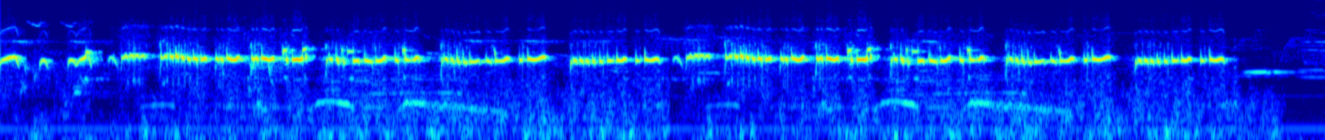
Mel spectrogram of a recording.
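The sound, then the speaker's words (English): Wandering tattler (ulili) alarm calls: a rapid run of high, piercing whistled notes on one pitch, repeating almost without pause. Fainter, lower swooping calls sound in the background. “Their English name, wandering tattler, refers to their alarm calls to warn other birds when hunters or predators are nearby.”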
